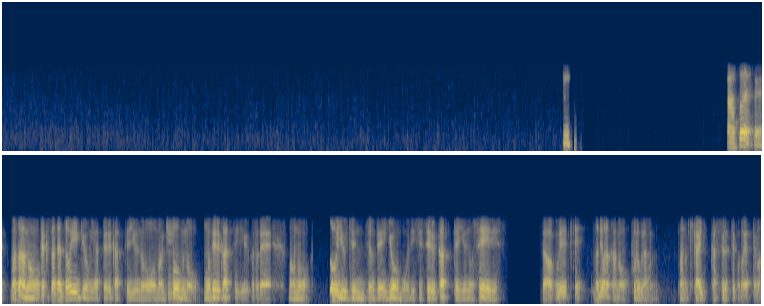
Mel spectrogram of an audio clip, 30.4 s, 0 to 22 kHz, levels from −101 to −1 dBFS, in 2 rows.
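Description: Speech that sounds band-limited to about 200 Hz to 3.4 kHz, slightly rough and synthetic, with plainly audible damage throughout from the iLBC codec, a narrowband VoIP coder at 13.33 kbps that fits 30 ms frames. Short held, buzzy vowel-like patches replace the speech at 16.64–16.72, 18.53–18.64, 20.49–20.59, 22.55–22.59, 26.43–26.70 (scattered, longest run about a tenth of a second) and 28.11–28.18 s. These are lost iLBC frames: the decoder repeats the last pitch cycle with noise, then the speech recovers almost immediately.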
